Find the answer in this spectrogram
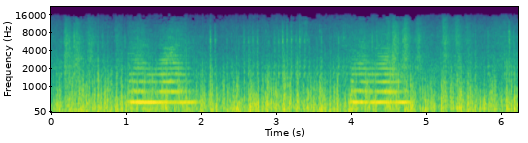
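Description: GE U15C diesel locomotive horn sounding two blasts of about a second each, a single steady tone, heard from inside the cab over the running locomotive and wheel noise.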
